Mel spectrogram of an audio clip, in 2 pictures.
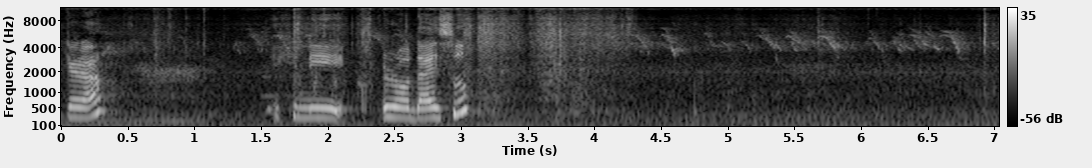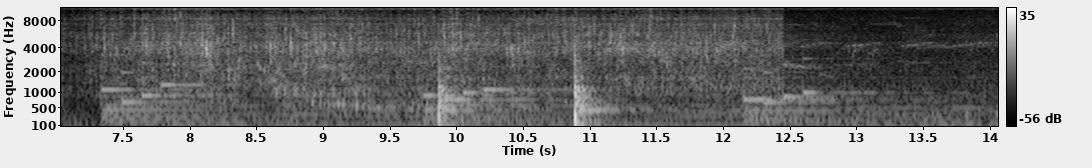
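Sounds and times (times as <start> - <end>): background music with held notes: 7.4 - 14.0.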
